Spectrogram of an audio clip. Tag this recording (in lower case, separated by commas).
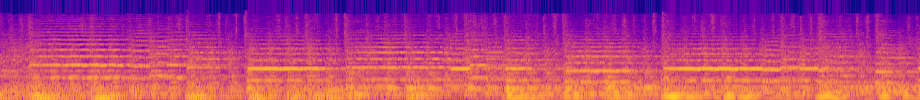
music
